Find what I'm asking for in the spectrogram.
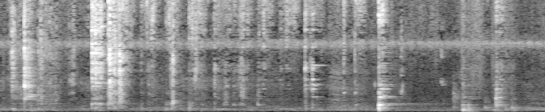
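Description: Mustard powder is mixed into amla pickle with a spoon in a metal bowl, producing an irregular run of close clinks, scrapes and knocks against the bowl with a few sharper clanks.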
